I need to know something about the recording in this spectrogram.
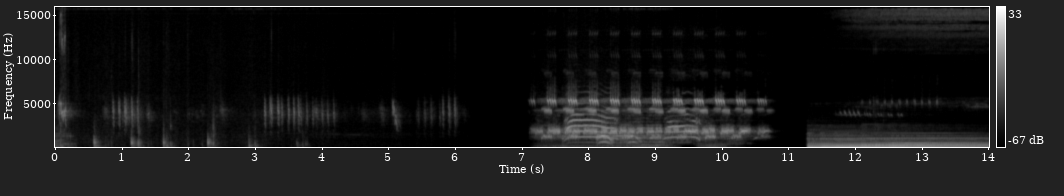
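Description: A chorus of frogs calling: a fast, regular pulsing trill over lower calls that rise and fall, cutting in about halfway through and stopping suddenly a few seconds later, after a few faint clicks. A low, sustained music drone then takes over and slowly fades.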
